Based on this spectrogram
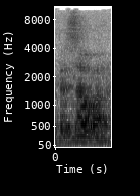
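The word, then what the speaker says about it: bezoar: had this thing called a bizor no sorry a bizoa it's it's pronounced um b e z o a r I think that's how it's spelled but um that's a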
